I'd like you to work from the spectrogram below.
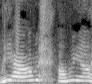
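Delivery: very high squeaky meows; cat meows. Retold or imitated. Retold Catwoman bit, very high meowing. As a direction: meow like a cartoon cat. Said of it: "I'm a Catwoman".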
